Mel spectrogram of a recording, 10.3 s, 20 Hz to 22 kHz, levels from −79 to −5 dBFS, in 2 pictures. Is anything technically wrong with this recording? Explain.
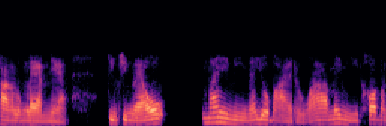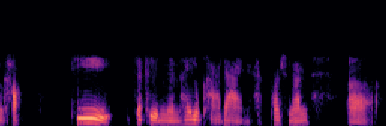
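Yes. AMR narrowband mobile codec damage runs throughout the speech: a vocal-tract model driven by sparse pulses rebuilds each frame, with nothing above 3.7 kHz and a line band of 150 Hz to 3.6 kHz. The heavy buzzy, synthetic quality points to AMR-NB's lowest 4.75 kbps mode.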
